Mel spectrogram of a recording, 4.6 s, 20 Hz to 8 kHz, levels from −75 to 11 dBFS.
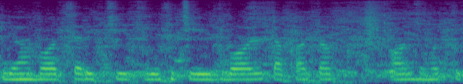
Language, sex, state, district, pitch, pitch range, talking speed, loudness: Hindi, female, Maharashtra, Mumbai Suburban, 195 Hz, 190-195 Hz, 90 wpm, -15 LUFS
